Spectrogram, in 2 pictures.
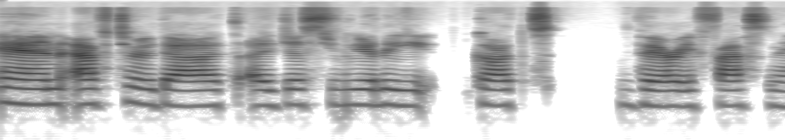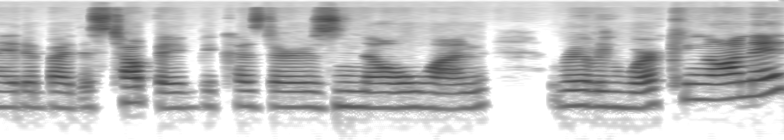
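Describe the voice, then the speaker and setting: A woman with a Croatian accent talks at a fairly slow pace, her medium pitch carried by fairly even intonation. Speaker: designer and researcher. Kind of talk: interview.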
